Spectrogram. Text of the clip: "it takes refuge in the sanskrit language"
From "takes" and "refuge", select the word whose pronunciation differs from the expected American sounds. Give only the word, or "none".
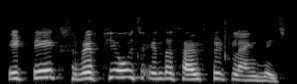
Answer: none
